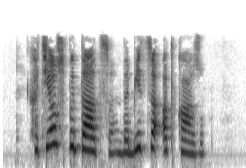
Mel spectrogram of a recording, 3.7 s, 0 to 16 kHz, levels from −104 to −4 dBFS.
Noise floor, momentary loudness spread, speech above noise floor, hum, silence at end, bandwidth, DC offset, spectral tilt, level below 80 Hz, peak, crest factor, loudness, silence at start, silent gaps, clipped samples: -73 dBFS; 14 LU; 52 dB; none; 0.65 s; 8.2 kHz; under 0.1%; -2 dB/octave; -70 dBFS; -2 dBFS; 20 dB; -21 LUFS; 0.45 s; none; under 0.1%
